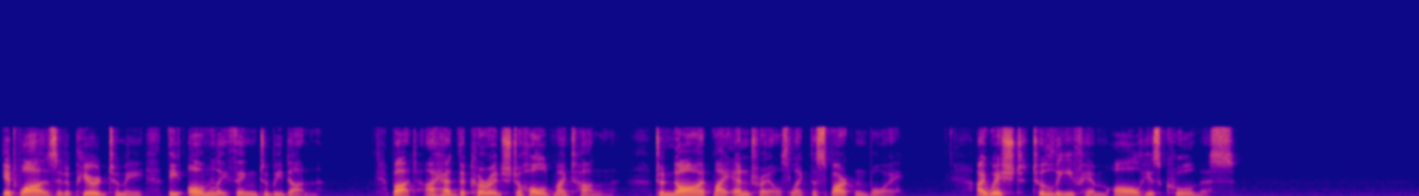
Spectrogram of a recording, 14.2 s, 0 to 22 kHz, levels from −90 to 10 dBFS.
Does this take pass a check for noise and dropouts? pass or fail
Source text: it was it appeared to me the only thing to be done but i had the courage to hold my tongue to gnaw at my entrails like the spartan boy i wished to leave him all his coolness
pass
